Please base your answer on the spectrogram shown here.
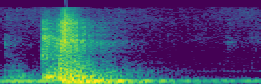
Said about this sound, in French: Elle l'entraîne chez elle, ferme la porte avec le pied.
